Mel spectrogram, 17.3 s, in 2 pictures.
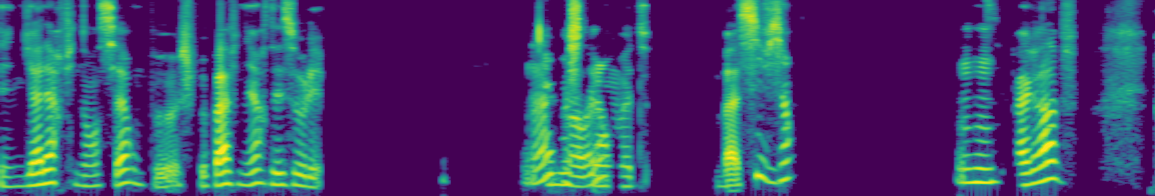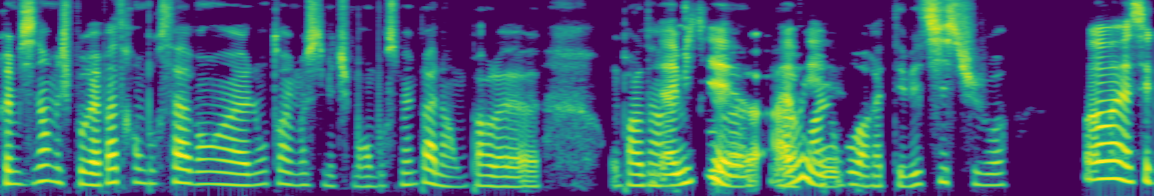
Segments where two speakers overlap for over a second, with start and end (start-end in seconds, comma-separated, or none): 13.5-15.0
